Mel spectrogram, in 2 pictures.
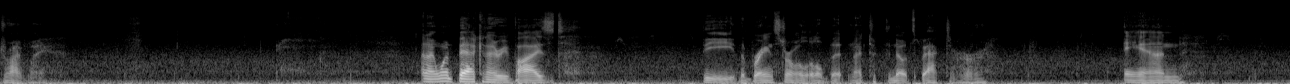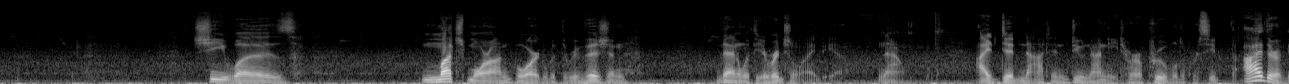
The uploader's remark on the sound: walk and talk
